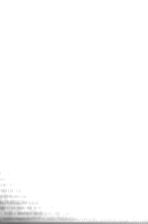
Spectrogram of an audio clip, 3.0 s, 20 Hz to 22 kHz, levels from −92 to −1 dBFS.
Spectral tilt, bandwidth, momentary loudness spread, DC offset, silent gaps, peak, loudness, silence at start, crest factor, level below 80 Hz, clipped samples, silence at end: -10 dB/octave; 3.3 kHz; 22 LU; under 0.1%; none; -32 dBFS; -48 LUFS; 0 s; 14 dB; -48 dBFS; under 0.1%; 0.05 s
